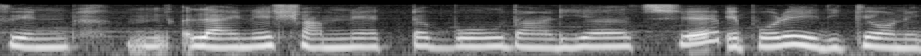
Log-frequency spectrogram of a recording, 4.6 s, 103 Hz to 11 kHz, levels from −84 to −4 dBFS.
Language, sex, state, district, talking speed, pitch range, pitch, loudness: Bengali, female, West Bengal, Paschim Medinipur, 170 wpm, 225-245 Hz, 235 Hz, -17 LUFS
